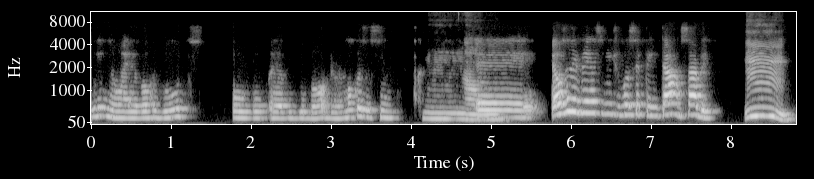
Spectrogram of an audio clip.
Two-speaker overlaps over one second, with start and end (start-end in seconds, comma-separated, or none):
none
